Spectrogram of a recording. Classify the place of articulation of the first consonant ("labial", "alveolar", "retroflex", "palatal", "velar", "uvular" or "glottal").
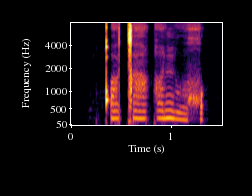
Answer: uvular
